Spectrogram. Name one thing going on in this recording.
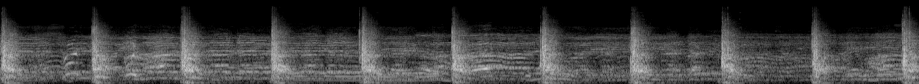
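Men chant together loudly between the slaps.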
